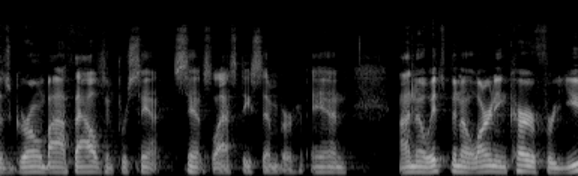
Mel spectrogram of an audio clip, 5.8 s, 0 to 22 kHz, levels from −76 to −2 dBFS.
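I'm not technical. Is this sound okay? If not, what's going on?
Yes, it's fine: nothing in this recording sounds broken or out of place, so there's nothing to worry about.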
